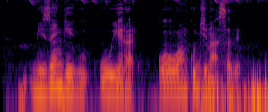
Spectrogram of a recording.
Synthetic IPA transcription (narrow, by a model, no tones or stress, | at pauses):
mizaŋɡeɡuuːjɛɾʔa̰ɔːwaŋkud͡ʒimasɐdɛ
